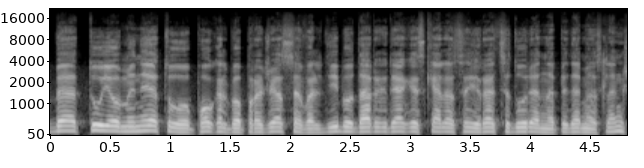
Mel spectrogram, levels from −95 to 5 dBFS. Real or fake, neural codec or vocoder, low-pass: fake; vocoder, 44.1 kHz, 128 mel bands, Pupu-Vocoder; 19.8 kHz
